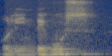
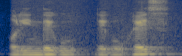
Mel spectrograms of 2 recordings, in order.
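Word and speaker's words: Olympe de Gouges: Olí de Gus o como lo dicen por ahí, como lo pronuncian algunos, pero bueno, la pronunciación no es la más adecuada. Olind de de Gujés eh perdió la vida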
